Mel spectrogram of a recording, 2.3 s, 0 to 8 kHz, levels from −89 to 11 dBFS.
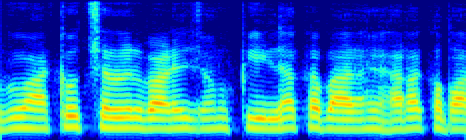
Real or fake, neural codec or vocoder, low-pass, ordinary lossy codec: fake; codec, 16 kHz, 1 kbps, FunCodec, trained on Chinese and English, 50 frames a second; none; none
